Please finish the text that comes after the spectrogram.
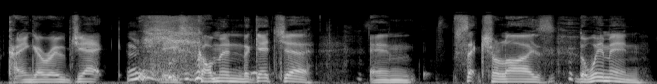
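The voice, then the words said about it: Put-on Australian accent. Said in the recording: “do your Australian accent”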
